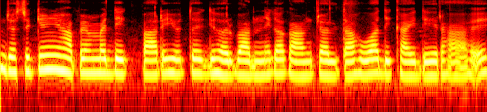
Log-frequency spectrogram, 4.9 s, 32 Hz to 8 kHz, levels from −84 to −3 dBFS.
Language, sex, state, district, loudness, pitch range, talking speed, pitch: Hindi, female, Uttar Pradesh, Jyotiba Phule Nagar, -14 LUFS, 200-220 Hz, 245 wpm, 210 Hz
